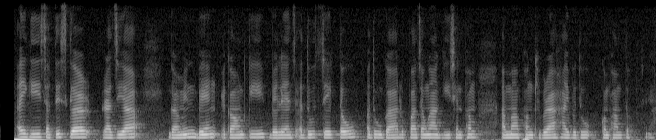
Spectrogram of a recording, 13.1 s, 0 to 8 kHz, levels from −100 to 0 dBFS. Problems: constant background noise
